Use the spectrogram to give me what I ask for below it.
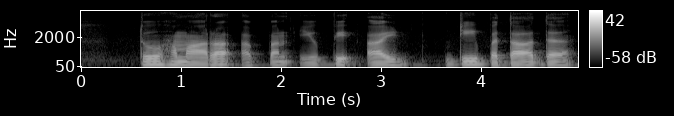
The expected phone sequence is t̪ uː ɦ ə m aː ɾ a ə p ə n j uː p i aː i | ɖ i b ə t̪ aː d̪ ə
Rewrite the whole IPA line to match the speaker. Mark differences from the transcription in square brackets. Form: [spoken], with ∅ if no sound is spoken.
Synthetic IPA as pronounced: t̪ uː ɦ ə m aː ɾ a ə p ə n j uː p i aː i | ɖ i b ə t̪ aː d̪ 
